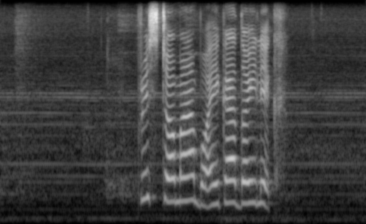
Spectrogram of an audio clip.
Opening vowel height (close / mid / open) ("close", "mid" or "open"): close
